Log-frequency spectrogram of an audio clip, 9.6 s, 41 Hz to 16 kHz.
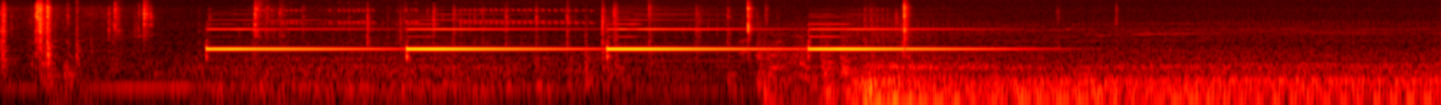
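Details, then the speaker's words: BMW X5, cold morning first start: after key and warning chime, engine fires and runs rough, misfiring and shaking the car, same problem as before when it stalled; barely revs with pedal floored. "start didn't stall right away but it is misfiring I hope you guys can hear they say how the everything is shaking a car so it misfires pretty much the same same problem they had before"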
